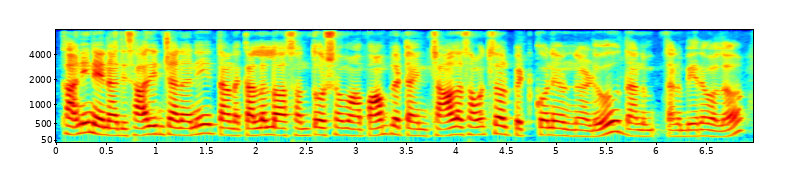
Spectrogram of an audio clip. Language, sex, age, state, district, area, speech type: Telugu, female, 60+, Andhra Pradesh, Chittoor, rural, spontaneous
